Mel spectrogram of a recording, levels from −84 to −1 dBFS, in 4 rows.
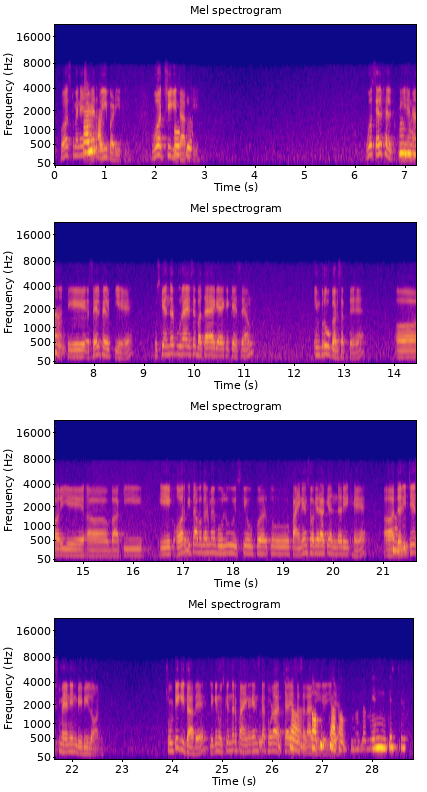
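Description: Nothing here goes wrong at any point; the speech simply carries the ordinary character of a call, with the deepest bass trimmed by the microphone processing and nothing above about 8 kHz, which fits an Opus link running at around 32 kbps.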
